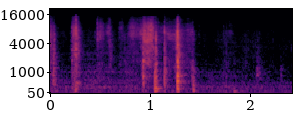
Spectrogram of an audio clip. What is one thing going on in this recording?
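Cards are shuffled with soft flicking sounds.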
